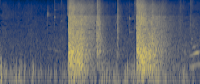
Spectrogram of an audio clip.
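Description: Two rifle shots a little over a second apart, each a sharp crack that trails off in an echo.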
